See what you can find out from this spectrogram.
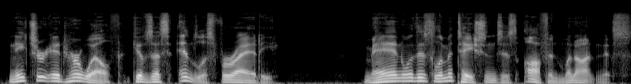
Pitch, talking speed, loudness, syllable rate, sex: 115 Hz, 145 wpm, -17 LUFS, 5.4 syllables/s, male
